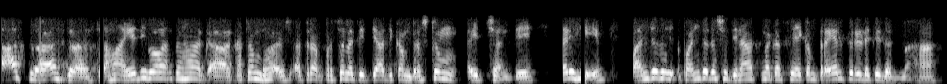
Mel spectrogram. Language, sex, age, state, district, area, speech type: Sanskrit, male, 18-30, Karnataka, Chikkamagaluru, rural, conversation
